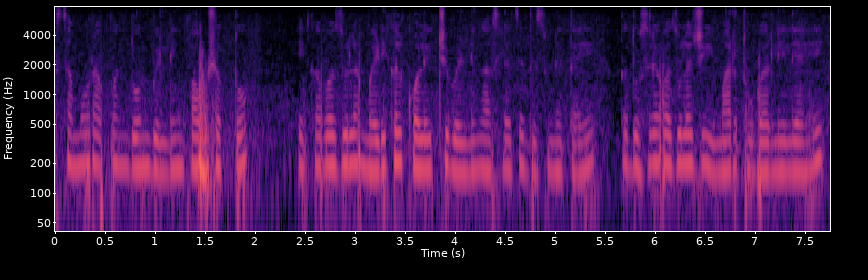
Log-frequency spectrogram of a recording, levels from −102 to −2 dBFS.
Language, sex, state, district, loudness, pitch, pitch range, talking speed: Marathi, female, Maharashtra, Sindhudurg, -50 LUFS, 180 Hz, 170-195 Hz, 180 wpm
